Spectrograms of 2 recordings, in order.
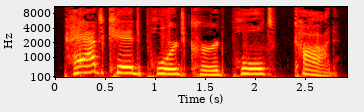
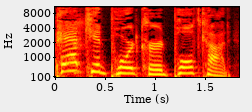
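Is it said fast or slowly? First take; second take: slowly; fast. First: It is said at a slower pace. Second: It is said at a faster pace.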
